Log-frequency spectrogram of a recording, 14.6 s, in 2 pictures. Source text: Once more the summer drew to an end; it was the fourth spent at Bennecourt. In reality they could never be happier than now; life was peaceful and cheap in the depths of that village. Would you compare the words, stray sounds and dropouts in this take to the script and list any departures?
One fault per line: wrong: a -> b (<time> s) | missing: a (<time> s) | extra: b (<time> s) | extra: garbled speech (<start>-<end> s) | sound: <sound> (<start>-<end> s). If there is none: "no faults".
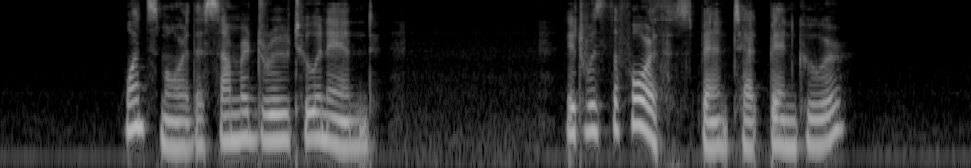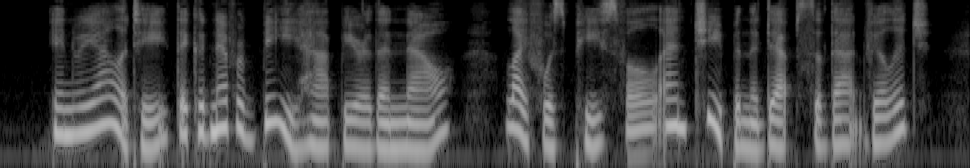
no faults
